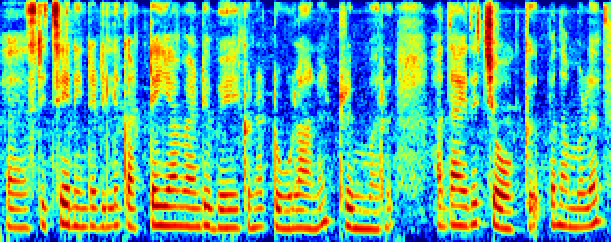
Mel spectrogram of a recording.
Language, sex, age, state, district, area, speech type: Malayalam, female, 30-45, Kerala, Kozhikode, rural, spontaneous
